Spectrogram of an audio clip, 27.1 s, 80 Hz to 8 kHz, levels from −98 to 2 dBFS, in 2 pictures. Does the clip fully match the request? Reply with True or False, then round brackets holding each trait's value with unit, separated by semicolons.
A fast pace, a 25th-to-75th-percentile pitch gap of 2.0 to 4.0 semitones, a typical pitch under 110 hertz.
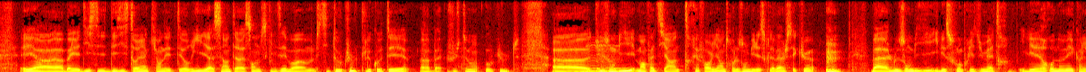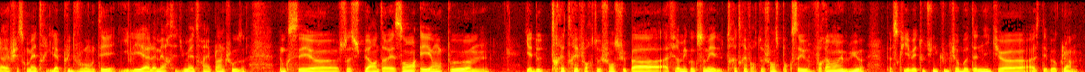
True (305 wpm; 3.4 semitones; 100 Hz)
